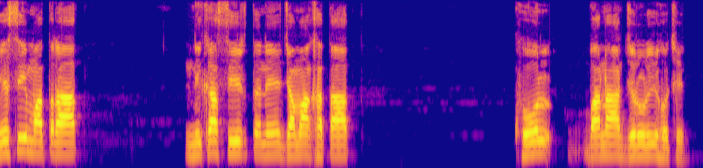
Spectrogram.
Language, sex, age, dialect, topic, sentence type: Magahi, male, 60-100, Northeastern/Surjapuri, banking, statement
